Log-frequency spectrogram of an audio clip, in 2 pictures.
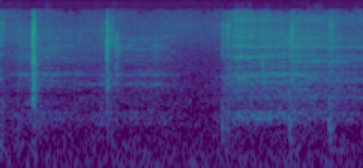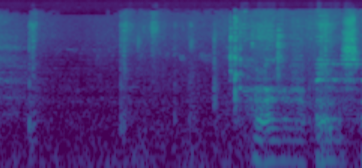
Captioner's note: sighs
